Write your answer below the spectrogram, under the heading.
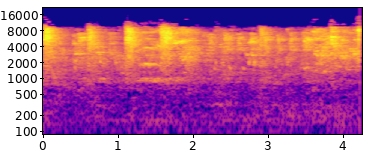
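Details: Budgerigar warbling meant to stimulate mating: a rapid, high-pitched jumble of squeaks, chirps and raspy notes that pulses in short surges throughout.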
